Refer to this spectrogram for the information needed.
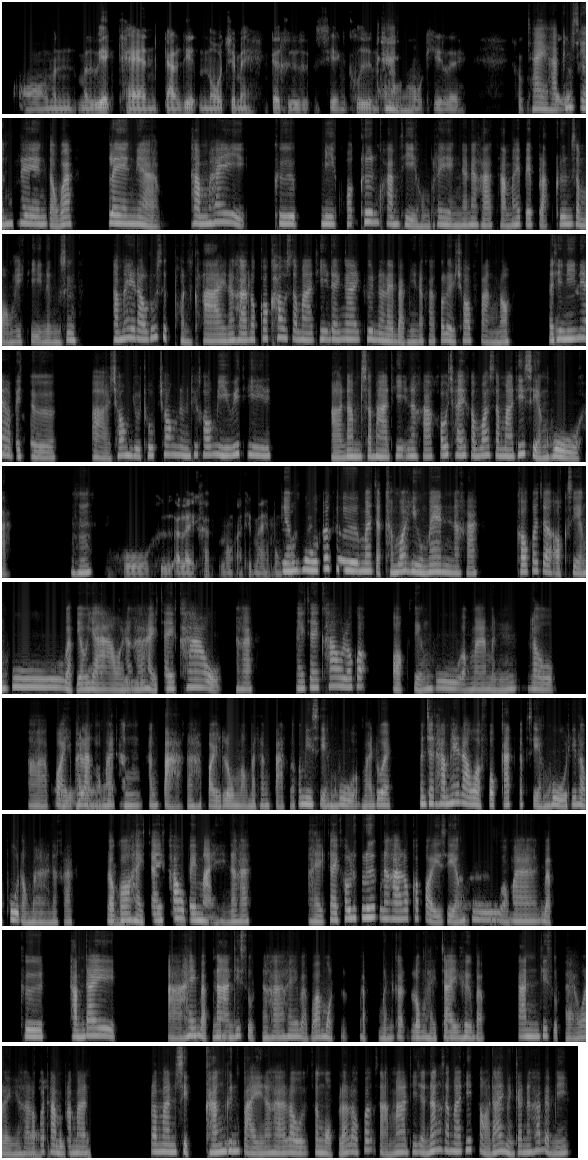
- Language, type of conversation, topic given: Thai, podcast, กิจวัตรดูแลใจประจำวันของคุณเป็นอย่างไรบ้าง?
- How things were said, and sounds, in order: in English: "Human"; other noise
